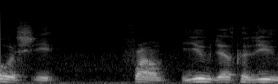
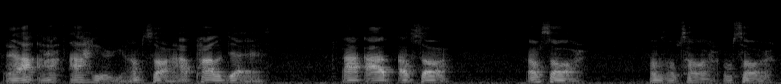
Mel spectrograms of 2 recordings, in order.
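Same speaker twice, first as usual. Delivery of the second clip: meek apology; 7 semitones lower, 6 dB quieter than usual. Retold or imitated. Boss voiced apologizing meekly.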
